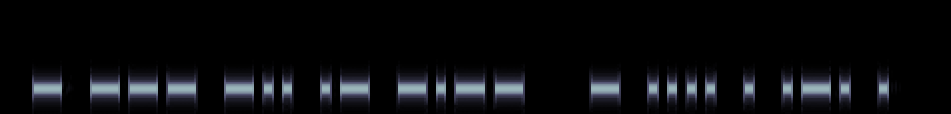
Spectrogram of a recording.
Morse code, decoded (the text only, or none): TODAY THERE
